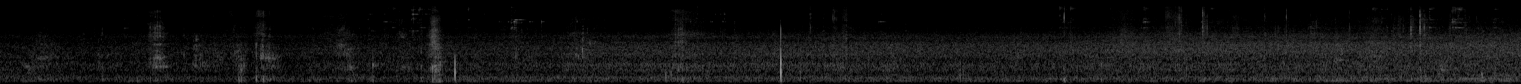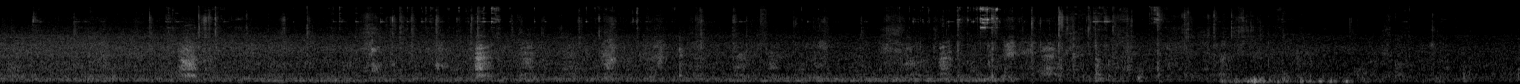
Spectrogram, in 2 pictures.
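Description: Two dogs play-wrestling on paving: scattered short scuffling clicks and occasional dog vocal sounds, busiest in the second half.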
